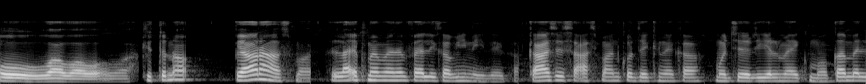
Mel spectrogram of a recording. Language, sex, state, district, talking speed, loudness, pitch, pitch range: Hindi, female, Maharashtra, Nagpur, 160 wpm, -19 LUFS, 170 Hz, 155-190 Hz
